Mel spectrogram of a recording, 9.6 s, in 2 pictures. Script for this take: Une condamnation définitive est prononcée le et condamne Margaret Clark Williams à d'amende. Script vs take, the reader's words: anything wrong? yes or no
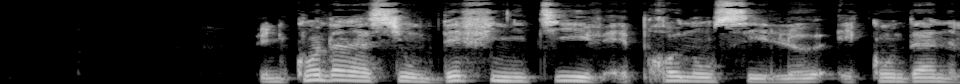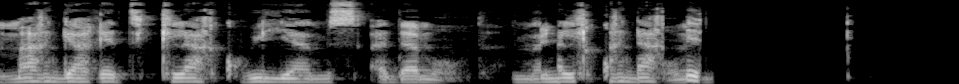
yes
